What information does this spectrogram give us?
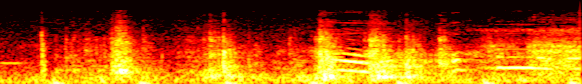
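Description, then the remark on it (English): A key, found on the dresser, rattles and clicks in the lock of a locked bedroom door, followed by the door creaking open. Several sharp clicks and knocks sound at moderate volume, with no clear talking over them. “Is the door locked? Oh, yes. The key is here somewhere.”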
